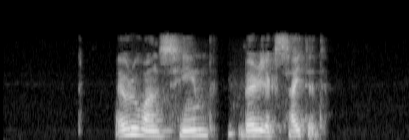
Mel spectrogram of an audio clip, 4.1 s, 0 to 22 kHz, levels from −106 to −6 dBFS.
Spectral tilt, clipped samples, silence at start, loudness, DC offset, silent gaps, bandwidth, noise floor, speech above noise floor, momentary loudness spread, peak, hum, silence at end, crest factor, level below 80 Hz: -5.5 dB/octave; under 0.1%; 1.15 s; -25 LUFS; under 0.1%; none; 8 kHz; -86 dBFS; 61 dB; 15 LU; -8 dBFS; none; 0.9 s; 20 dB; -68 dBFS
